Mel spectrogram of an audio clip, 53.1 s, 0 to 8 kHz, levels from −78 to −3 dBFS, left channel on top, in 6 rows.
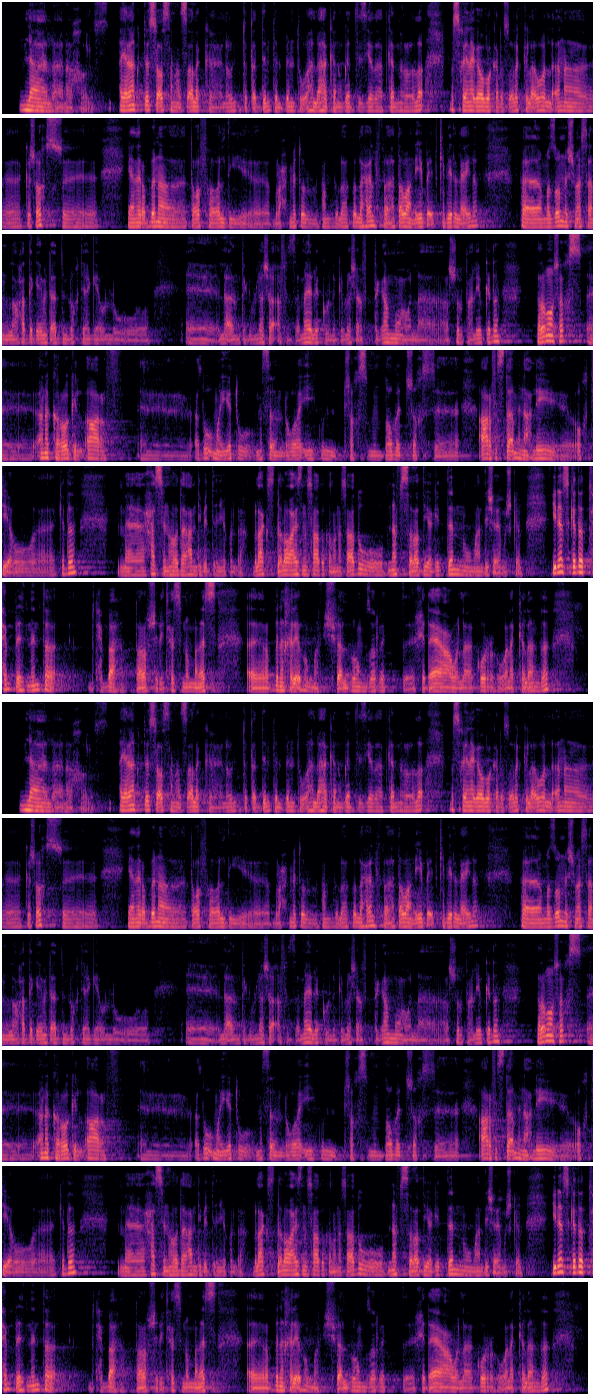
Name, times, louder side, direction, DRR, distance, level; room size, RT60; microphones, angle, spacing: voice 1, 0.3-25.5 25.8-28.3 28.7-45.1 45.6-50.1 50.3-52.9, left 1 dB, 15° left, 12 dB, 0.9 m, -31 dB
26.5 x 26.0 x 8.6 m, 1.3 s
head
